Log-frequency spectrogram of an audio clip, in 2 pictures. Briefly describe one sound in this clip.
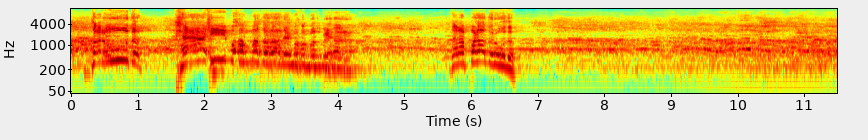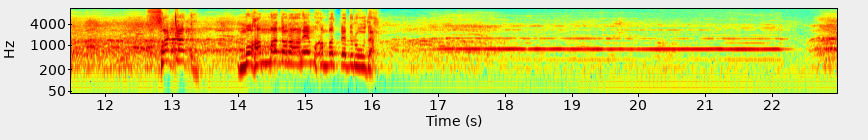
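A man speaks with passion through a loudspeaker.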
